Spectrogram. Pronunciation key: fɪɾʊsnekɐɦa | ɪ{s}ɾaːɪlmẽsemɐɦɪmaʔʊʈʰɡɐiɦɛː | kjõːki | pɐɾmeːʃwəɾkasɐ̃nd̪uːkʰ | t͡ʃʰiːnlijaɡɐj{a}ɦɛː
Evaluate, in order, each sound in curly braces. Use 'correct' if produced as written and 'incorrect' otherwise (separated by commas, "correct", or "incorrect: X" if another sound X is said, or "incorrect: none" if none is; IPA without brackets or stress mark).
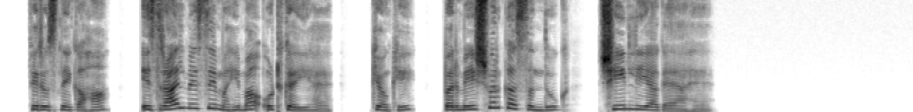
correct, correct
